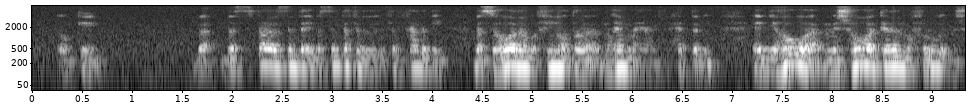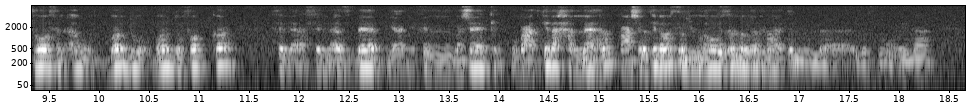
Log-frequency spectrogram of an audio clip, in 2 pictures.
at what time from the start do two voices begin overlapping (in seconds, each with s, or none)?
14.8 s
